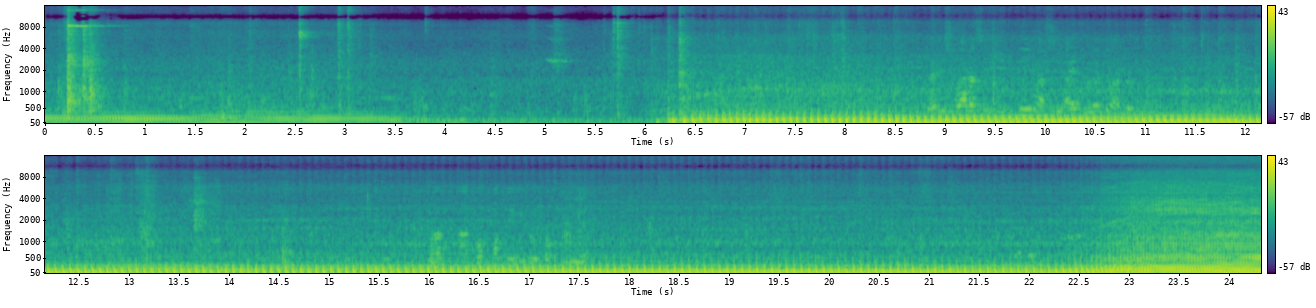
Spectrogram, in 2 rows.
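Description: Yamaha NMAX scooter fitted with an SRP pulley and an R9 Misano semi-racing exhaust accelerates hard after a quieter opening, holding a loud, steady drone to the end.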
